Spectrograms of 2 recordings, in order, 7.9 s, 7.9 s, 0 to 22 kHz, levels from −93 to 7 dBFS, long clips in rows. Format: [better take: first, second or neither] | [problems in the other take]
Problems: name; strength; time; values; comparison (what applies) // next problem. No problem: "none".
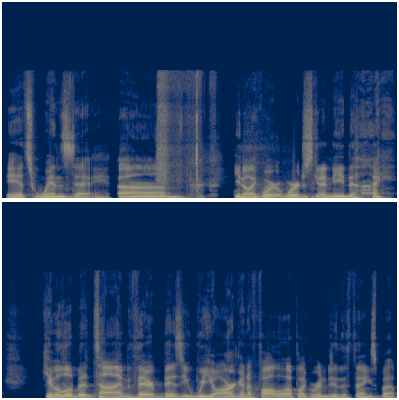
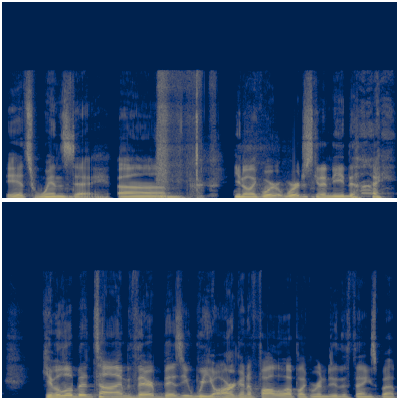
neither | none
